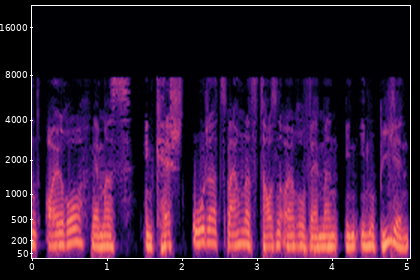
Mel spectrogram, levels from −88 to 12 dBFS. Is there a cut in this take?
yes; 1 cut; at 2.0 s

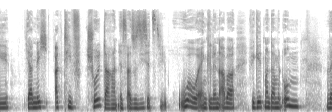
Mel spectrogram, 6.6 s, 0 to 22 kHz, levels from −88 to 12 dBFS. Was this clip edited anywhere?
no; 0 cuts

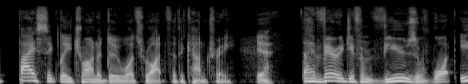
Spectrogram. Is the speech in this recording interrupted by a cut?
no; 0 cuts

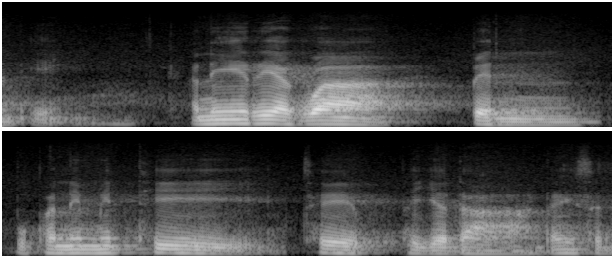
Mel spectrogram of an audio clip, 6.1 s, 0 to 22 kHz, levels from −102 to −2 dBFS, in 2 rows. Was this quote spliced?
no; 0 cuts

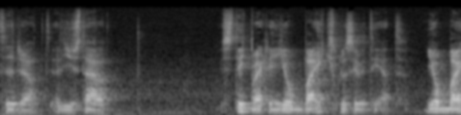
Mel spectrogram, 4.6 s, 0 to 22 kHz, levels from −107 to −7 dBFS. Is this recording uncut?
no; 1 cut; at 2.5 s

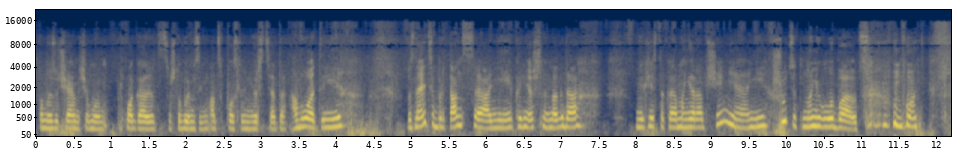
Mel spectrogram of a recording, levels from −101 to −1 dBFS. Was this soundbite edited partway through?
no; 0 cuts

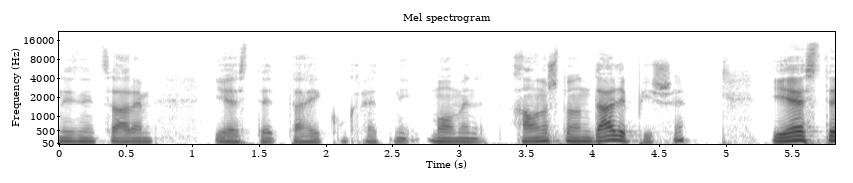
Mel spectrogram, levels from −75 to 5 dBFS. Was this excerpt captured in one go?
yes; 0 cuts

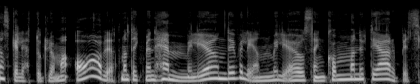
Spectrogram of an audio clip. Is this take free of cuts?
yes; 0 cuts

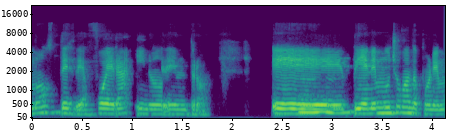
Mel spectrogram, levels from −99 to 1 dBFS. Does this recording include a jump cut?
yes; 1 cut; at 1.3 s

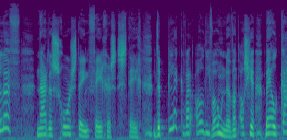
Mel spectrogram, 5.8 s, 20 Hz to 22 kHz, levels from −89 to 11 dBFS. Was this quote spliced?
yes; 1 cut; at 4.2 s

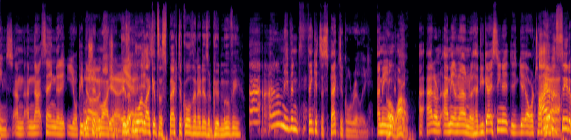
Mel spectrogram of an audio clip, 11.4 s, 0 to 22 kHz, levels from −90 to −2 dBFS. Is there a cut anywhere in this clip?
yes; 2 cuts; at 4.9 s, 8.3 s

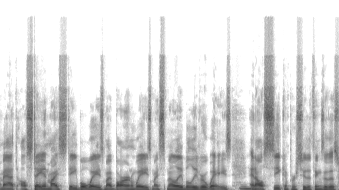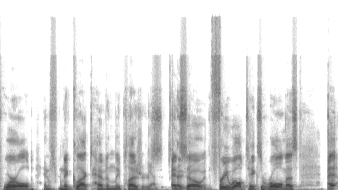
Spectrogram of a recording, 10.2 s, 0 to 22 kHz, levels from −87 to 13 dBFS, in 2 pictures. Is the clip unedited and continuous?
no; 1 cut; at 5.7 s

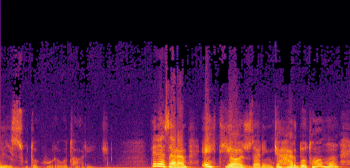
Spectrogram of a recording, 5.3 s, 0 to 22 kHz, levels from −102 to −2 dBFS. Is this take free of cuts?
yes; 0 cuts

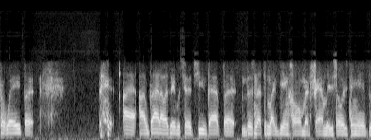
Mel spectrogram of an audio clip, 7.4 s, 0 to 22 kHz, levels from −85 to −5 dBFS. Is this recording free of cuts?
yes; 0 cuts

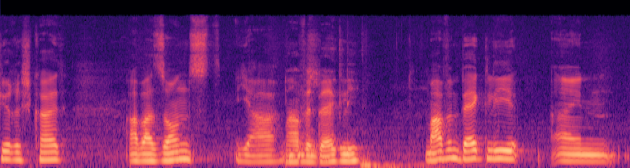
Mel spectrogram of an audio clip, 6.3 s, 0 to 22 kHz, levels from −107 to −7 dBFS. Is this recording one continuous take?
no; 1 cut; at 2.9 s

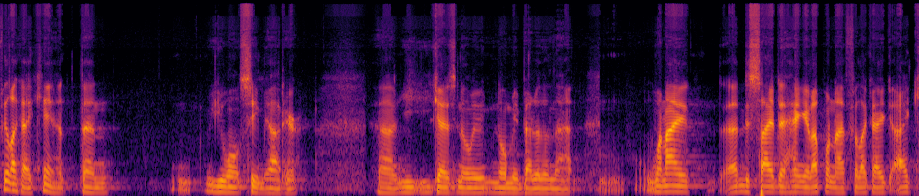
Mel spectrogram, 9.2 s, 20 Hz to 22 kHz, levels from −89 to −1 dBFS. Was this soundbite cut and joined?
yes; 2 cuts; at 3.7 s, 6.3 s

